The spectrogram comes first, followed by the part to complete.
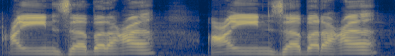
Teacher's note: گلے سے زور لگا کے عین پڑھیں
